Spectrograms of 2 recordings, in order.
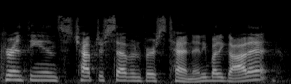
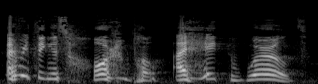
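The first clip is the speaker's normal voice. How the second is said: mock complainer; 4 semitones higher than usual. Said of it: "Mourning is not".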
